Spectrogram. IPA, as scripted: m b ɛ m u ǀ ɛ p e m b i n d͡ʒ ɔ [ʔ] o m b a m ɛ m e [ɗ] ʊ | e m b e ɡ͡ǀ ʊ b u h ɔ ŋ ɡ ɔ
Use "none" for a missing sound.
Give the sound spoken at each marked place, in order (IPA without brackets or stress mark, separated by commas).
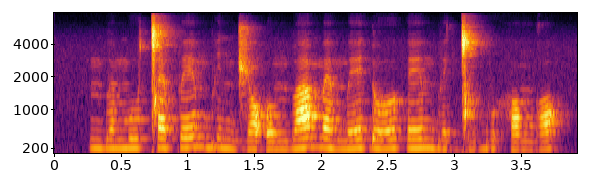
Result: ʔ, ɗ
